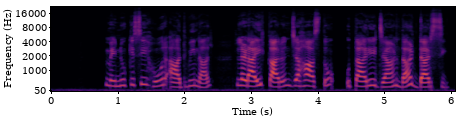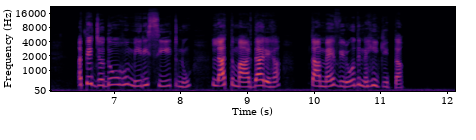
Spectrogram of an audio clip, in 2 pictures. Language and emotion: Punjabi, fearful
